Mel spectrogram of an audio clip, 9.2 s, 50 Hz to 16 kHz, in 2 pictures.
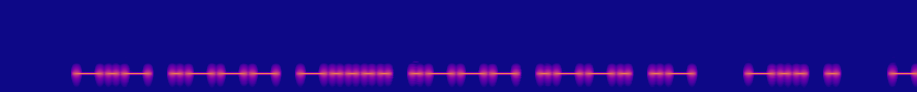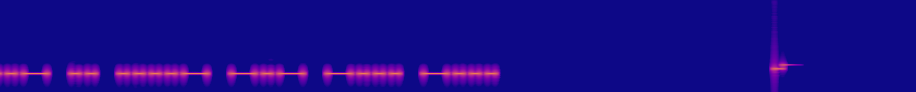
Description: Morse code, heard as a keyed tone, about 30 wpm, 700 Hz. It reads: KJ6JPA DE KI4KBB
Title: USA Callsign DE Callsign - 6 Characters - 30wpm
